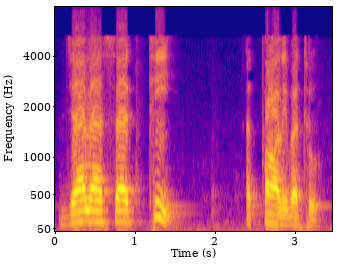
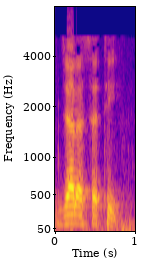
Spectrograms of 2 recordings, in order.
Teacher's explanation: The reading of it should be read جَلَسَتِ الطَّالِبَةُ. Yani the sukoon on جَلَسَتْ، last letter ta, the sukoon should be pronounced with kasra.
